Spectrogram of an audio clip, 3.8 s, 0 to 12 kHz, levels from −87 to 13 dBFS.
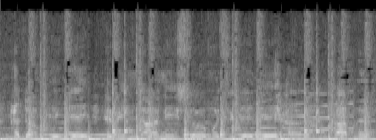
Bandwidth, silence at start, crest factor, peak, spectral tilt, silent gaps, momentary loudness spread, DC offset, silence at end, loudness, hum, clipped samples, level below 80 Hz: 11.5 kHz; 0 s; 10 dB; 0 dBFS; -5.5 dB/octave; none; 2 LU; under 0.1%; 0 s; -11 LUFS; none; under 0.1%; -12 dBFS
